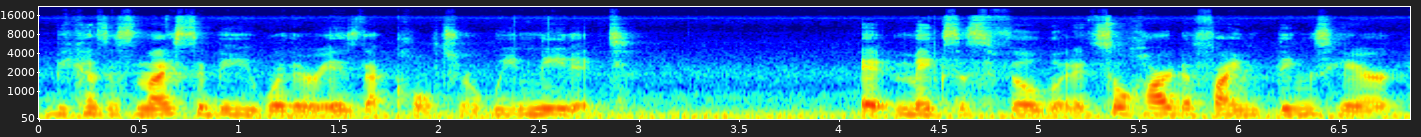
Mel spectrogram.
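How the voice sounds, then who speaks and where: A woman's voice: lowish voice, moderate pace, slight background noise. A woman in her thirties with a Puerto Rican accent, ranting passionately and bluntly to camera and slipping into Spanish. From Puerto Rico. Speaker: vlogger. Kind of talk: unscripted personal rant to camera.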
